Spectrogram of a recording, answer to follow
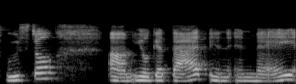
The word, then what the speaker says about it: WUSTL: WUSTL, we pronounce WUSTL.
